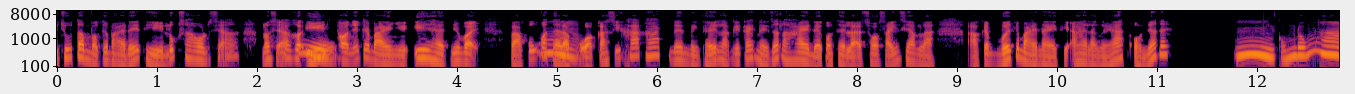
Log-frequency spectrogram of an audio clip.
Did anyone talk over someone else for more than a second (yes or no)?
no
